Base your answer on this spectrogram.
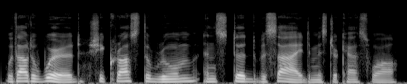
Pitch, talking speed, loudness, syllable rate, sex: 125 Hz, 175 wpm, -18 LUFS, 4.4 syllables/s, male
